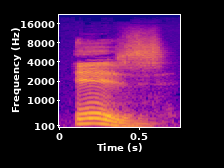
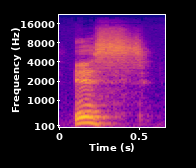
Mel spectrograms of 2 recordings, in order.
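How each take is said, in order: First: The final sound is a buzzing z. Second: The final sound is a hissing s. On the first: The speaker calls it right. "S's with the Z sound" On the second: The speaker calls it wrong. "we automatically want to say"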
